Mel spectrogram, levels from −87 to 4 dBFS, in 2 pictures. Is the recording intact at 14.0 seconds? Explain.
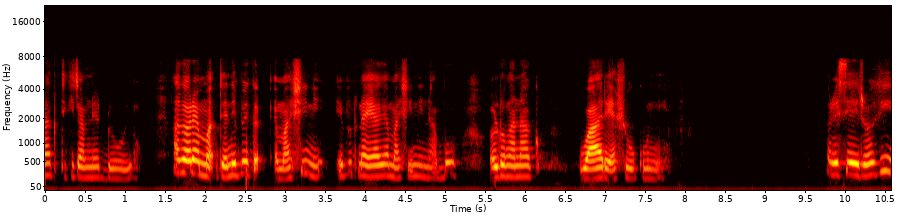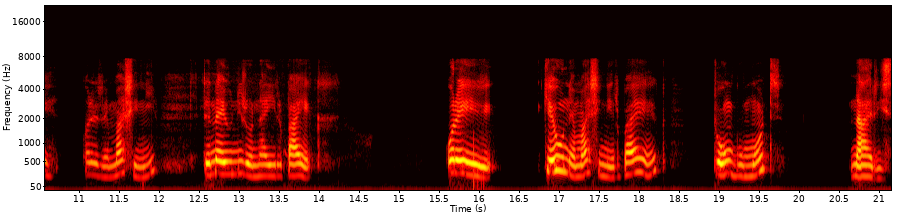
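Yes, the audio is intact at 14.0 seconds: the speech there carries no fault, with only the faint upper-band hiss of G.722 wideband telephone coding at 64 kbit/s.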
